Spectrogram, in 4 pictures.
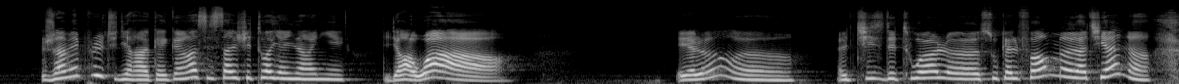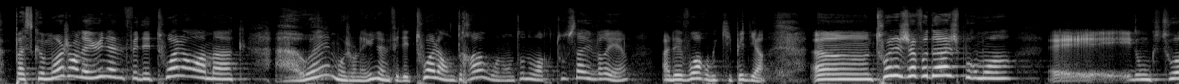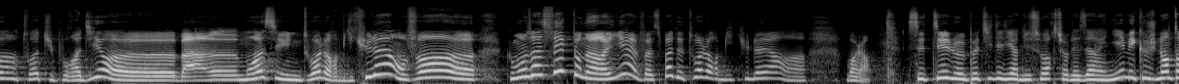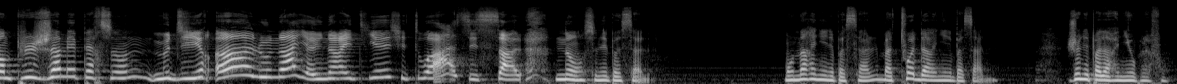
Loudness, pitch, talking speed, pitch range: -18 LUFS, 250 Hz, 200 wpm, 215-300 Hz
